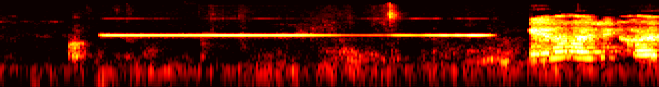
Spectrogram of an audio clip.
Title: Using an AED (Automatic External Defibrillator)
